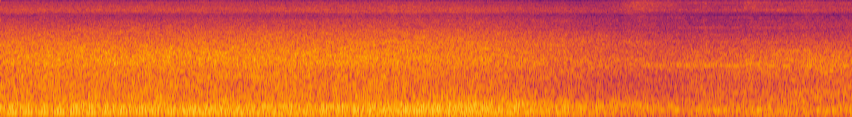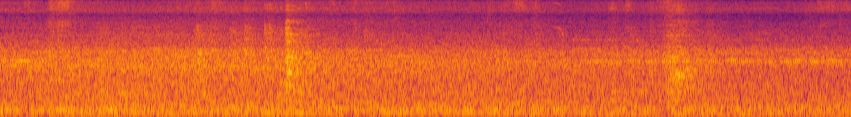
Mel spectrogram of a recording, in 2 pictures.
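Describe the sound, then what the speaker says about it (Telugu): A train rumbles past at a station, loud and steady at first with a deep low drone, then easing to a softer rolling hiss with faint clanks. "ఇప్పుడు ఆ ట్రైన్ అయినా మనం ఎక్కాల్సింది"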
